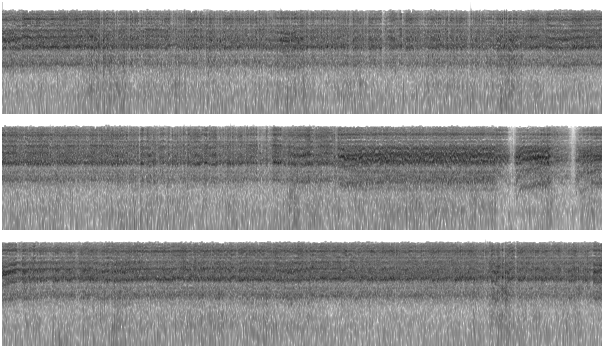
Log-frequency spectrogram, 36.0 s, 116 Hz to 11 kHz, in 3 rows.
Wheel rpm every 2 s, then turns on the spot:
230, 230, 230, 230, 230, 230, 230, 230, 230, 200, 170, 120, 220, 230, 230, 230, 230, 230.
none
